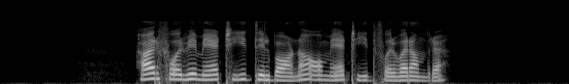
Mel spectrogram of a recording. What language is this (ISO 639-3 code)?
nor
